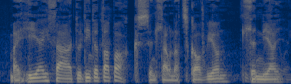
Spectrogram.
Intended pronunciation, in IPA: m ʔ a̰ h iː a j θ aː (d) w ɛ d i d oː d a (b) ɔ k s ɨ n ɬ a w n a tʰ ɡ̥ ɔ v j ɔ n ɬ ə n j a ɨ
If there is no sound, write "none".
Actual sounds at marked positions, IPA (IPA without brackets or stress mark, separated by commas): d, b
